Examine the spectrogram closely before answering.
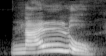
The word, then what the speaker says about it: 날로: Ordinarily, when you read it separately, 난로, 난로. Difficult to pronounce. So, 날로, 날로, 날로.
